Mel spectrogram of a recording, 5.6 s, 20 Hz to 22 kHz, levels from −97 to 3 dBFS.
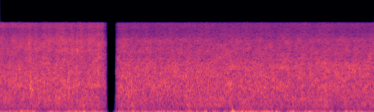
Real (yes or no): no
